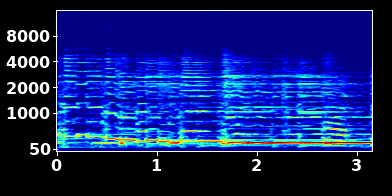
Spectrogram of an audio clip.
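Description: Squier Affinity HSS Stratocaster electric guitar played through heavy distortion, sustained saturated notes sliding and bending before settling on a loud held tone, with no voices.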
